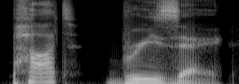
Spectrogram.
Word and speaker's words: pâte brisée: It is called pot bre. Okay, let's just get the fancy French out of the way. It's pronounced pot bri, and the name itself literally means broken dough.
